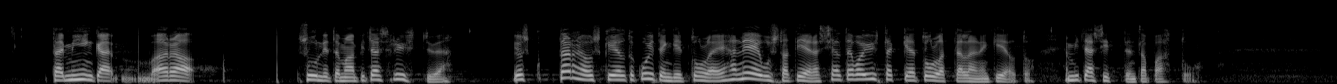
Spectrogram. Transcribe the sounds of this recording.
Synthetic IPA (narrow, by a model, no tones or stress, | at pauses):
t̪ɑimihiŋkæɑrɑ | suːnːit̪elmɑmpit̪æsryht̪yæ̰ | jost̪ɑrhɑuskielt̪okuit̪eŋkit̪t̪uleːehæneːust̪ɑt̪ieɾæssiælt̪æʋoiyht̪ækːiæt̪ulːɑt̪t̪ælːænḛŋkiḛlt̪o̰jɑmit̪æsit̪ːent̪ɑpɑht̪ṵː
